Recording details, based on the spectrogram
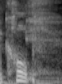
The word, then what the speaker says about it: Culp: Buck Buchanan, Bobby Bell, Jerry Mays, Curly Clump. Clump? Okay, Clump. – No, Curly Culp. – Culp? – C-U-L-P, Culp. – It's fucking spelled wrong here. Hold on. – C-U-L-P, Culp.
